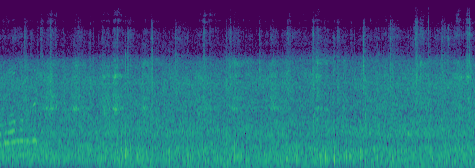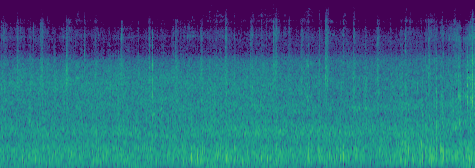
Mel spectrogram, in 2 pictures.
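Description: Wagon loaded with seashells being pulled over sand: a steady rattling clatter of shells jingling against one another in the wagon.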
